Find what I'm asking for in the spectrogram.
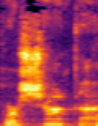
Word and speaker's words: horchata: And you get the hugest, it's pronounced horchata. – Horchata. – You don't pronounce it. The lady at this restaurant told me that's how you say it.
